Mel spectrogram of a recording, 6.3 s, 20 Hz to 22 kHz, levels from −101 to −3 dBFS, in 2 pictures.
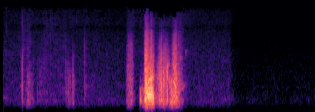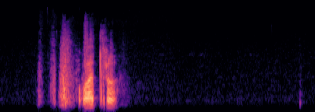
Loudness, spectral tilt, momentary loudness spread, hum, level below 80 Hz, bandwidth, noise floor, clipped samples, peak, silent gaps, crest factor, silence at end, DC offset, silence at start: -24 LUFS; -2.5 dB/octave; 13 LU; none; under -90 dBFS; 12 kHz; -83 dBFS; under 0.1%; -4 dBFS; none; 26 dB; 2 s; under 0.1%; 1.25 s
